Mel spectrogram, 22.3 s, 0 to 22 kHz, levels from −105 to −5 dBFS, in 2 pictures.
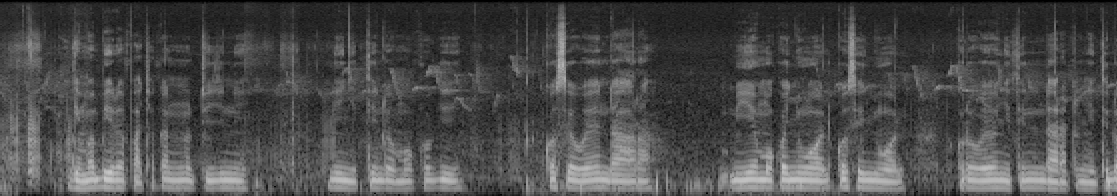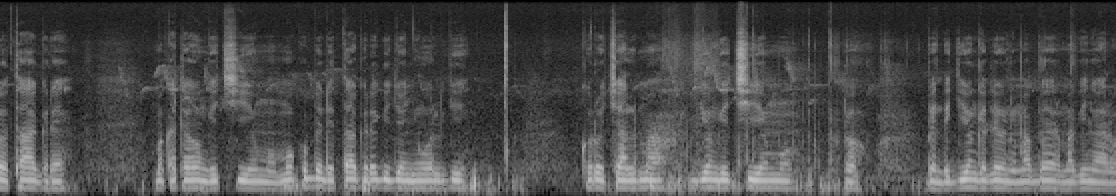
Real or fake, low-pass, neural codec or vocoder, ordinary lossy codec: real; none; none; none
